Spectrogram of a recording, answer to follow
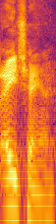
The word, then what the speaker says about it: Achane: say his name because I thought it was Achane the entire time he was at A&M, and then it went from that to Achan. They are both Achan.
